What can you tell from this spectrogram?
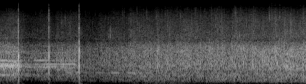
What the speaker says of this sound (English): those folks one big round of applause.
